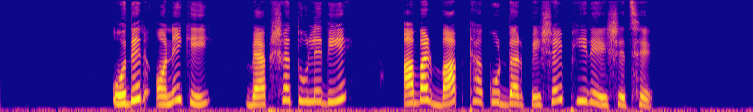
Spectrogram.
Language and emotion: Bengali, neutral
